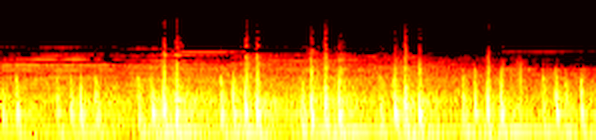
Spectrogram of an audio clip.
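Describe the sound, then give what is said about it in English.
Galloping horse hoofbeats pound out a fast, steady rhythm of clustered thuds, loud, with no voices over them. The horse is Silver, ridden hard by the Lone Ranger over rough ground. “In spite of the rough ground where a misstep would have meant death for both horse and rider, Silver's hoofs beat out a savage tattoo.”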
